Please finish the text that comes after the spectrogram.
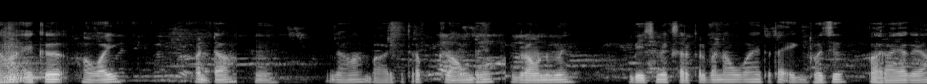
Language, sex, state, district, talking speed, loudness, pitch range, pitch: Hindi, male, Maharashtra, Chandrapur, 155 wpm, -21 LUFS, 105-115 Hz, 110 Hz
